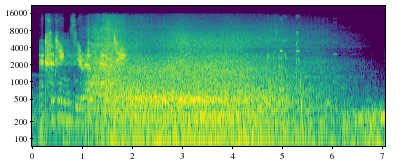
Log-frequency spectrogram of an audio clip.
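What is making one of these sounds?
A heavy metal door rumbles and grinds open.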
